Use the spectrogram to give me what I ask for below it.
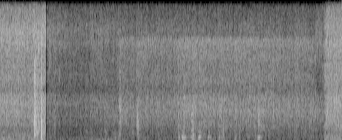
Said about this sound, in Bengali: সব রকম সবজিগুলো আমি দিয়ে দিচ্ছি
